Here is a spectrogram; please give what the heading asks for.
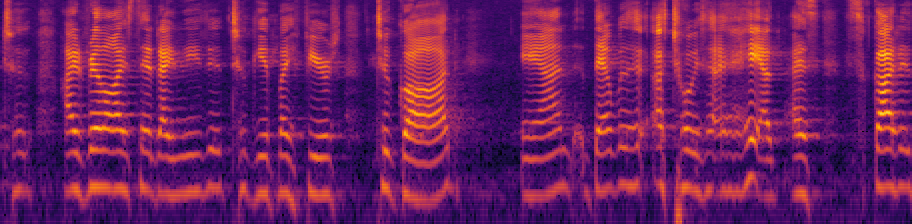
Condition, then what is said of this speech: Ataxia. Talking with halting, slurred speech and walking like a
